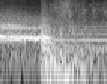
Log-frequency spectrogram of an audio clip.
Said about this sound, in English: the car suddenly rear-ends the vehicle in front of it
